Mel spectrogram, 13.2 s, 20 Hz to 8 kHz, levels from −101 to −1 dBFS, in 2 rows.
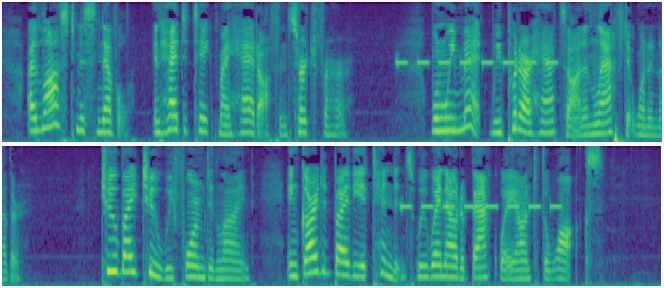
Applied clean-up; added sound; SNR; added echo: none; Alarm; 8 dB; none.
